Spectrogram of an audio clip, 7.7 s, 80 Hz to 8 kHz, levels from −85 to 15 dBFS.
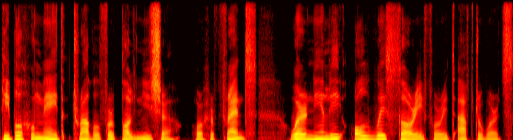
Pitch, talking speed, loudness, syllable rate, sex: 140 Hz, 125 wpm, -19 LUFS, 4.1 syllables/s, male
